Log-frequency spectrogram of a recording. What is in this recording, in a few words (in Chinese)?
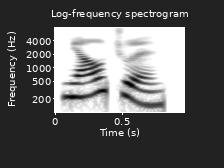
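"瞄准", Mandarin; chinese-flashcards; hsk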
